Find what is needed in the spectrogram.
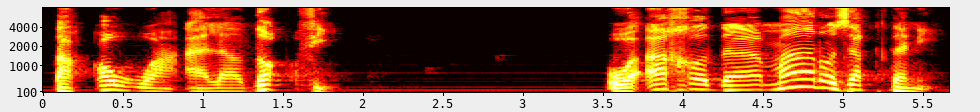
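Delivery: slow, chanted Arabic supplication; prayer recitation. Acted. Preacher recites the wronged fisherman's prayer, slow chanted supplication. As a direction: intone the prayer slowly and earnestly.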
